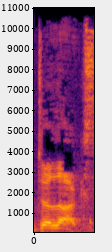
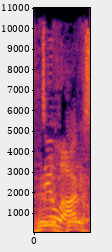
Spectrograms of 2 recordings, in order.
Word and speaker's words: Dealuxe: weeks and it is an e-commerce website you pronounce it deluxe it's deluxe but there's a little play on the spelling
